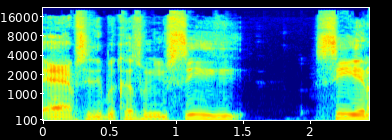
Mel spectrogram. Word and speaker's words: Abcde: Now, the pronunciation, as the article said, was Abcde, like abs or something, Abcde.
